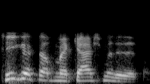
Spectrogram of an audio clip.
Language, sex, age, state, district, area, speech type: Urdu, male, 30-45, Telangana, Hyderabad, urban, conversation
